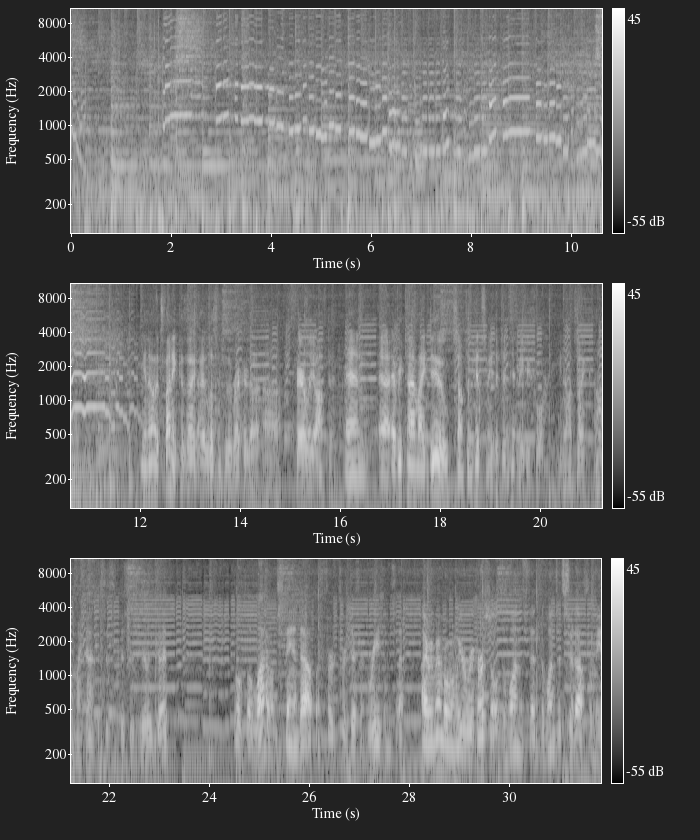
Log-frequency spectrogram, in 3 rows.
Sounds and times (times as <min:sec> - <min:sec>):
Music: 0:00.0 - 0:31.8
Speech: 0:12.0 - 0:23.2, 0:24.5 - 0:31.8.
